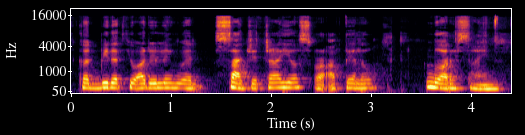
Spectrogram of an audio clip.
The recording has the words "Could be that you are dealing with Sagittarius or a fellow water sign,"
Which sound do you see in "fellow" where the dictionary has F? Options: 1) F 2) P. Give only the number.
2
